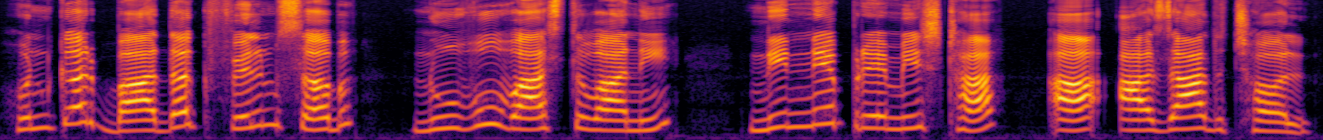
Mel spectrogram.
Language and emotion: Maithili, neutral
